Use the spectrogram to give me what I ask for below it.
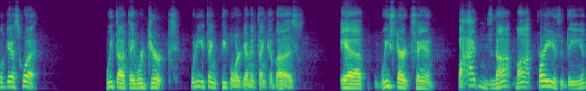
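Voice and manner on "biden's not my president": put-on slow, unhurried Southern accent. Speaker tries out a hypothetical protest line in a Southern accent. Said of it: "Probably shouldn't use a Southern tone".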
